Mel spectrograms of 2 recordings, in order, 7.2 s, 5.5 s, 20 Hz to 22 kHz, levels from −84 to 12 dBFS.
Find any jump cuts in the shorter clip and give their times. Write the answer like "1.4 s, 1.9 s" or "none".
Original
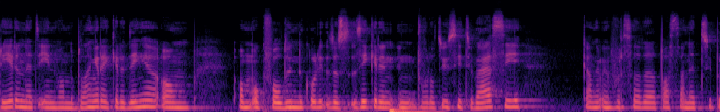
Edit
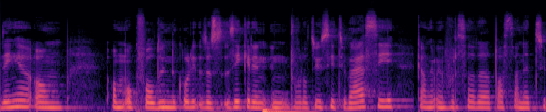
4.1 s

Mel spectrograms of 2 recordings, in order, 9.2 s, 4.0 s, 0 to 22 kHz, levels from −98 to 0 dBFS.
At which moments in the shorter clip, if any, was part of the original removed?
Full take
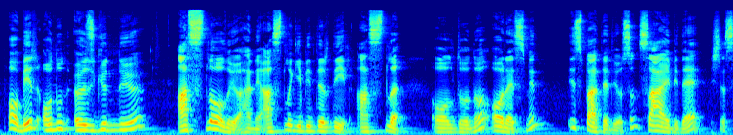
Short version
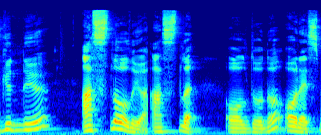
1.8 s

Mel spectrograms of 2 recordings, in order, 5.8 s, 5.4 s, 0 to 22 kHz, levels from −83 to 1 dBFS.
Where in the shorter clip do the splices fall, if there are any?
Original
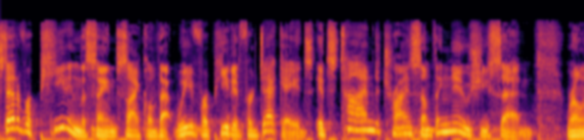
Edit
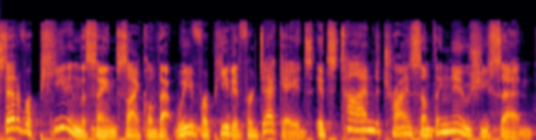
none

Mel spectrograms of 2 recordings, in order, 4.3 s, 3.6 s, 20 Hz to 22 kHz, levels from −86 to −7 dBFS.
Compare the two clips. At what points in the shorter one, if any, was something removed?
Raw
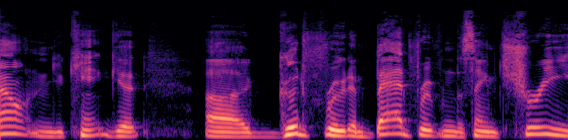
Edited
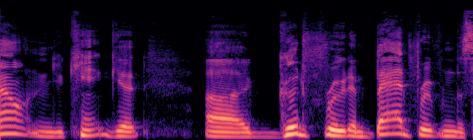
none

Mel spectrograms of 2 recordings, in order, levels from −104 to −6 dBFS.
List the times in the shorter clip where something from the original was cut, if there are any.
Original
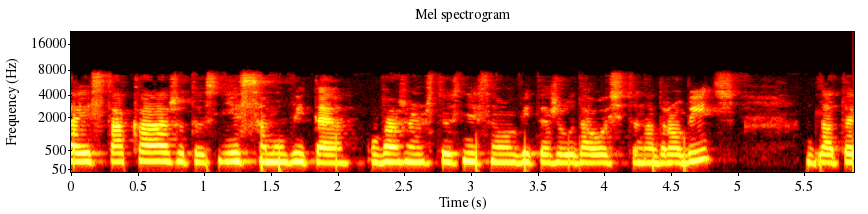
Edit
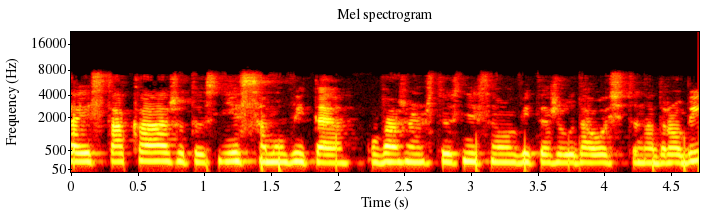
none

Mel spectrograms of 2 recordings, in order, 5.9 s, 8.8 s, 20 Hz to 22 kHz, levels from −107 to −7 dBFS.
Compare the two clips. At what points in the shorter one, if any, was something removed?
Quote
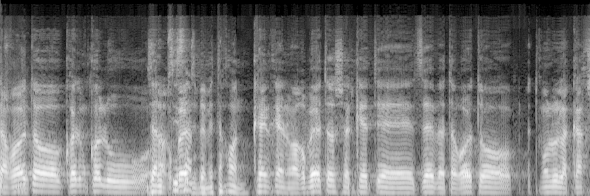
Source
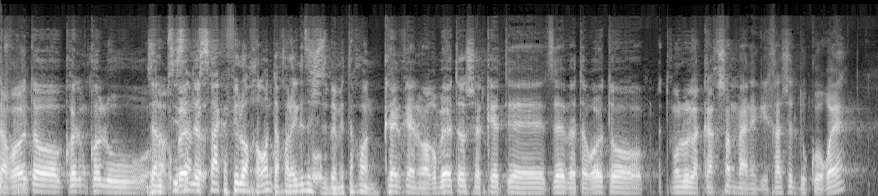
1.9 s

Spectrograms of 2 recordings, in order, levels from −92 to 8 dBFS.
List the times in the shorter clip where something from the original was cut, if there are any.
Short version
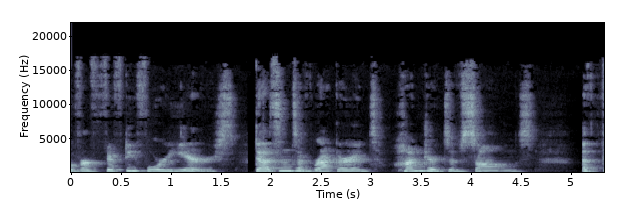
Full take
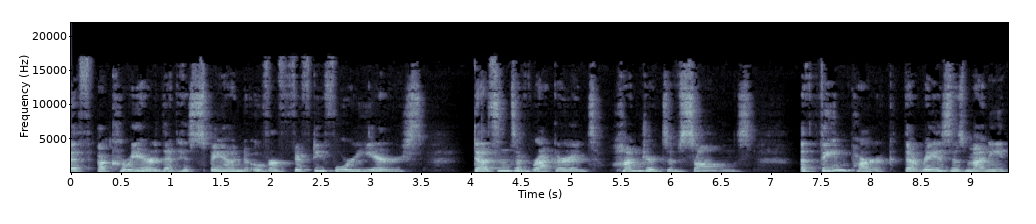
1.8 s

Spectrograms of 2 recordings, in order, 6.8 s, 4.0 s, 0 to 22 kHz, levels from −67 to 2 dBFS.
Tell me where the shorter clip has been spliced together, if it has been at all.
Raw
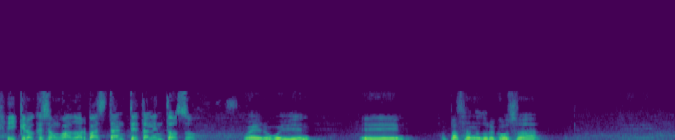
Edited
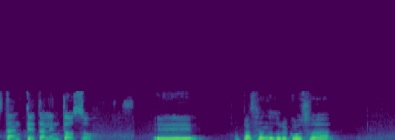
1.3 s

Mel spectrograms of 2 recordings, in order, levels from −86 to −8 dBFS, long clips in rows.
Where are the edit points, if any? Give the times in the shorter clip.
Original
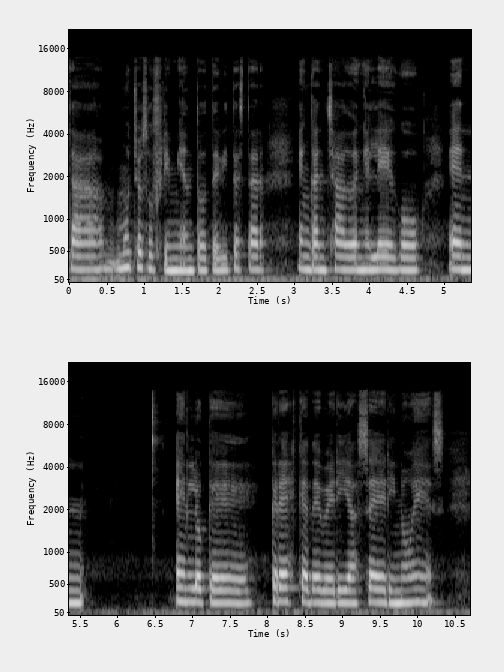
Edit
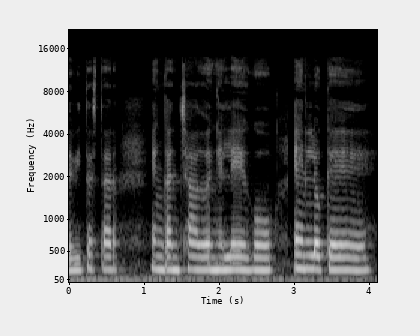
2.9 s

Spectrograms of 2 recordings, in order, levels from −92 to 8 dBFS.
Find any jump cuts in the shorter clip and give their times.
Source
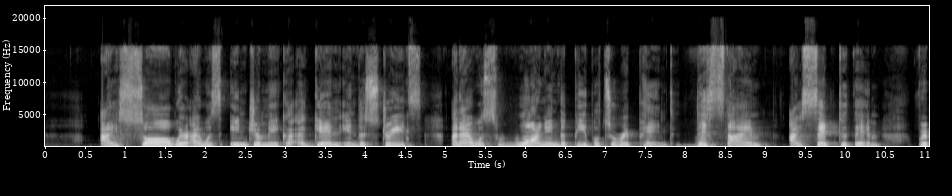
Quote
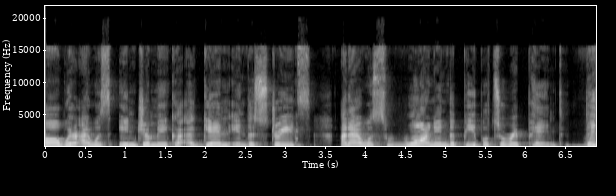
none

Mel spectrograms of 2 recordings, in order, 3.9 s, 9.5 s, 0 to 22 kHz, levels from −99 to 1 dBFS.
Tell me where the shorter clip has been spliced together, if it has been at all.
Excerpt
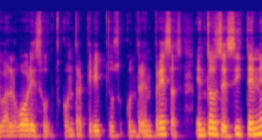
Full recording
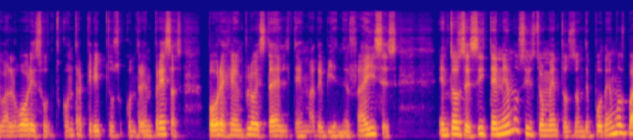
2.9 s

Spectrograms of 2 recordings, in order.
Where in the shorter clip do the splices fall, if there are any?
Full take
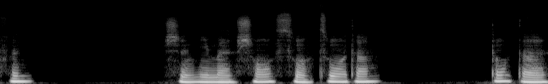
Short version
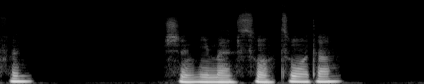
2.4 s

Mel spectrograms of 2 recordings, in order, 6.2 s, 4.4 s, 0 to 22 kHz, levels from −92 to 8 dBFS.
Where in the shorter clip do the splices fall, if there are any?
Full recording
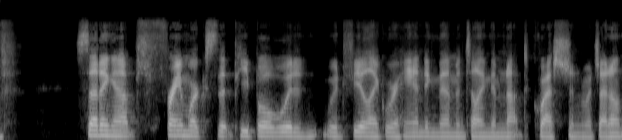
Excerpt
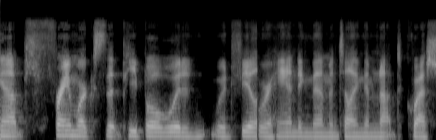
2.6 s

